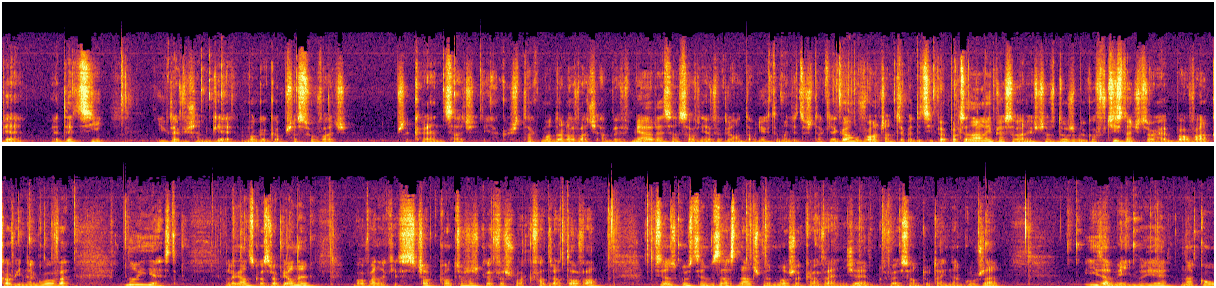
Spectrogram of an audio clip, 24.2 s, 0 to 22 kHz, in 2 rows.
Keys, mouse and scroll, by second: 1.2 r, 2.2 g, 4.8 g, 8.8 o, 9.8 g, 12.5 Tab, 12.8 z, 17.6 Tab, 18.1 a, 19.3 a, 19.6 ctrl+Tab, 20.3 a, 20.6 a.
